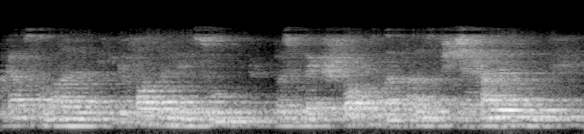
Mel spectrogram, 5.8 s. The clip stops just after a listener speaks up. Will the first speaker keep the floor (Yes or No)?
Yes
